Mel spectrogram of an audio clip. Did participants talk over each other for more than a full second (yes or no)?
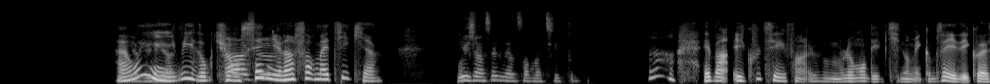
yes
